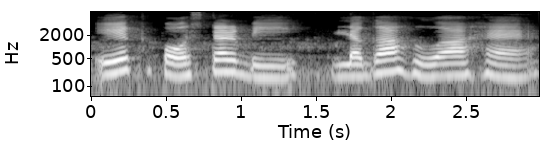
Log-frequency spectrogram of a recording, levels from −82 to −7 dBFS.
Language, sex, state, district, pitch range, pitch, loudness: Hindi, female, Punjab, Pathankot, 180-225 Hz, 195 Hz, -14 LUFS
